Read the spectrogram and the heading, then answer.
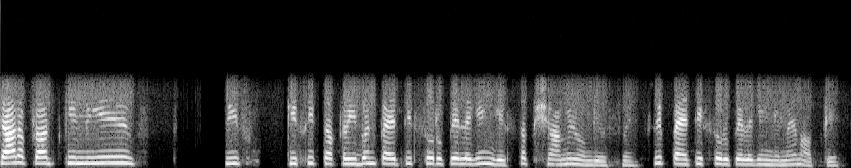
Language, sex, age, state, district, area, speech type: Urdu, female, 18-30, Uttar Pradesh, Balrampur, rural, conversation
